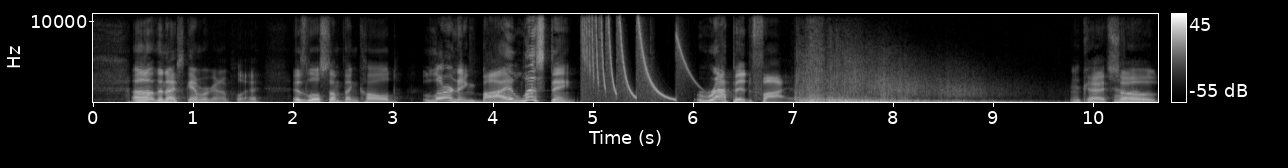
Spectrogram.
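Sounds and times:
speech: 0:00.3 - 0:07.2, 0:09.8 - 0:10.6
deep explosion boom: 0:07.0 - 0:09.6.

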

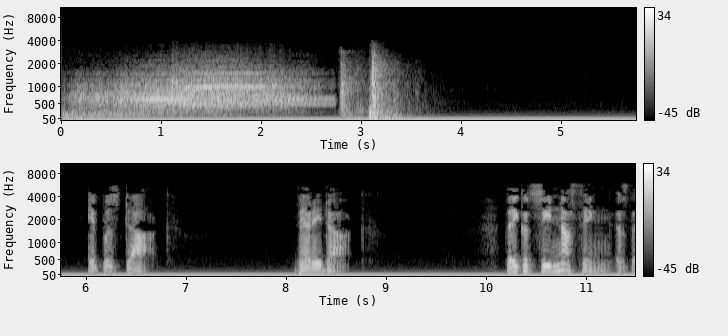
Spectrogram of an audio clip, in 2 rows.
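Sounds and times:
heavy door rumbling and grinding: 0:00.0 - 0:03.5
heavy cell door slamming shut: 0:02.7 - 0:03.6
speech: 0:06.0 - 0:06.8, 0:08.1 - 0:08.7, 0:10.2 - 0:11.4.

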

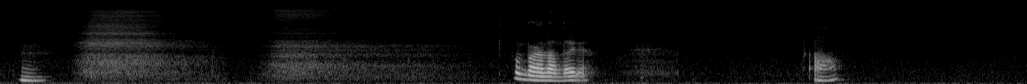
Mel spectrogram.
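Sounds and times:
slow deep breaths: 0:00.7 - 0:04.8, 0:06.2 - 0:06.9
speech: 0:05.2 - 0:06.0.

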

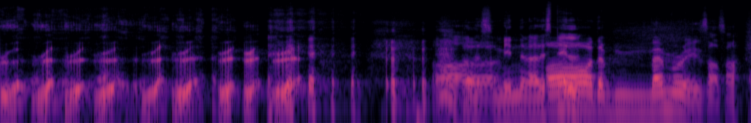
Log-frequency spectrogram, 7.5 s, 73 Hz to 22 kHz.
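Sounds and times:
voice imitating a long drawn-out burp: 0:00.0 - 0:03.2
laughter: 0:02.5 - 0:04.8
speech: 0:05.1 - 0:07.5.

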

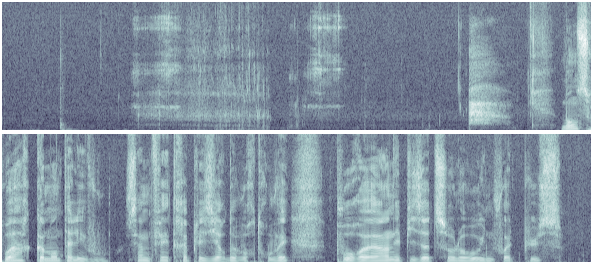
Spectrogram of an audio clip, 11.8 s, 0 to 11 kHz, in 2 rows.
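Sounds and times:
slurping hot Indian spiced milk tea: 0:01.3 - 0:03.3
speech: 0:05.6 - 0:11.6.

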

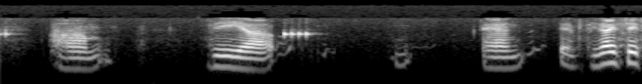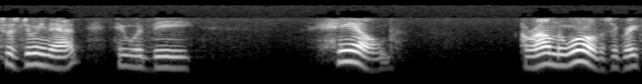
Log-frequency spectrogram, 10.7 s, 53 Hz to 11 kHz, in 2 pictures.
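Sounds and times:
electronic mobile phone beeps: 0:00.0 - 0:00.2, 0:02.4 - 0:02.8
speech: 0:00.5 - 0:01.0, 0:01.8 - 0:02.4, 0:03.3 - 0:07.0, 0:08.2 - 0:08.7, 0:09.7 - 0:10.6.

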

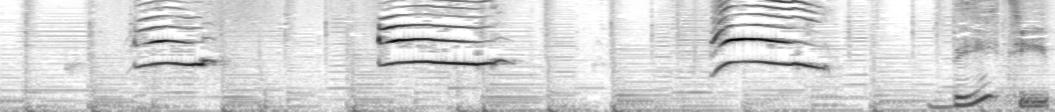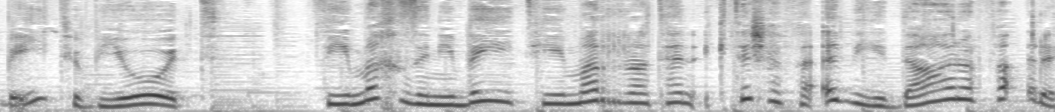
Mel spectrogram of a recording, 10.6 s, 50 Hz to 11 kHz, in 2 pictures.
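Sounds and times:
soft steady rhythmic background: 0:00.0 - 0:10.5
cat meowing: 0:00.6 - 0:01.2, 0:01.8 - 0:02.7, 0:03.5 - 0:04.2
speech: 0:04.8 - 0:10.5.

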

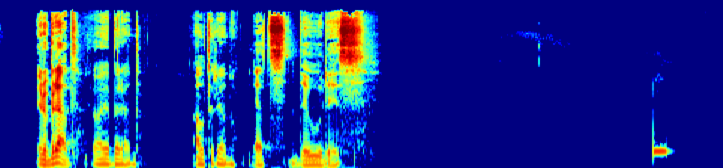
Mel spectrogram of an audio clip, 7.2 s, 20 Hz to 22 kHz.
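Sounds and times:
speech: 0:00.4 - 0:03.7
short electronic telephone dialing key beep: 0:06.6 - 0:06.8.

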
